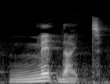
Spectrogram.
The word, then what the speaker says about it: midnight: 말로서 미나이 한 단어고 미드나이트 드 발음이 거의 발음이 안 되고요 midn midn 이렇게 발음하시면 됩니다 그니까 또 줌이라 했으니까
